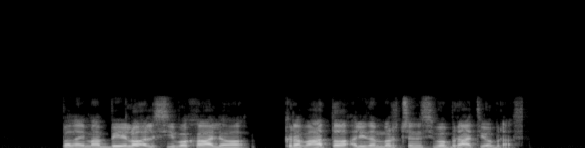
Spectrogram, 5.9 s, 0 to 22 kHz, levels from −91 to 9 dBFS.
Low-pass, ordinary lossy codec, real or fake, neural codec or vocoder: none; none; real; none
